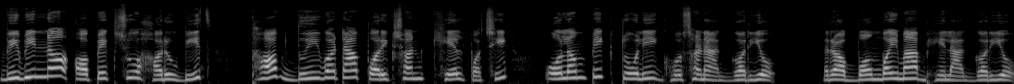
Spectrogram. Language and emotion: Nepali, neutral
